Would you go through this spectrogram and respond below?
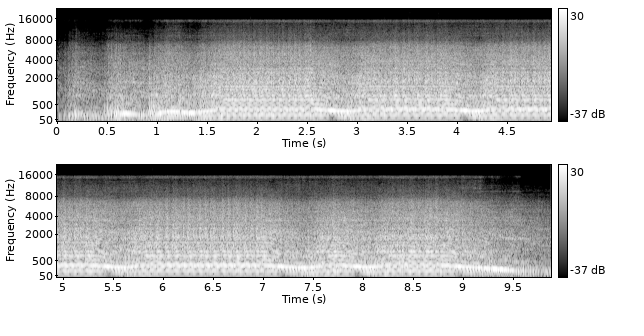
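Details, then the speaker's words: Carbureted vehicle after fixing coolant temperature sensor connector with broken pin that kept radiator fan running: engine revs up and down smoothly, clean even note, fan stays off, no knocks or misses. Normal engine rev. "Radiator எவ்வளோ rice பண்ணாலும் radiator ஓடல. Radiator ஓடுற sound நமக்கு கேட்காது."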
